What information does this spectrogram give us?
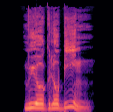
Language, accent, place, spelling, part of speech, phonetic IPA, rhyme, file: German, Germany, Berlin, Myoglobin, noun, [myoɡloˈbiːn], -iːn, De-Myoglobin.ogg
- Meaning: myoglobin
